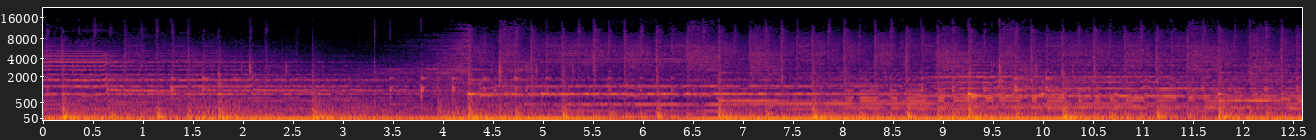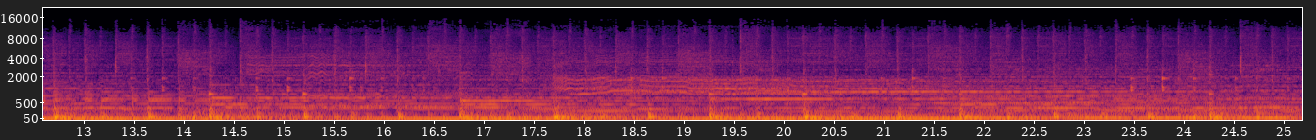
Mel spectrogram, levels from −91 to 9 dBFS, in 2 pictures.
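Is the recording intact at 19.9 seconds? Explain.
Yes, the audio at 19.9 seconds is intact, with no audible fault at that moment.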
